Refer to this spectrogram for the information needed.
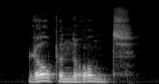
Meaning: inflection of rondlopen: 1. plural present indicative 2. plural present subjunctive
- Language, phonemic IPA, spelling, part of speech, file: Dutch, /ˈlopə(n) ˈrɔnt/, lopen rond, verb, Nl-lopen rond.ogg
